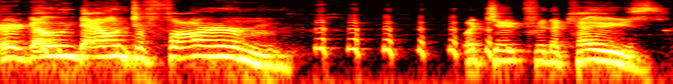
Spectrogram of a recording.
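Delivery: slow, high, hammed-up West Country yokel accent; terrible Cornish farmer accent. Host mocking Cornwall locals in a deliberately bad Cornish accent. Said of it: "doing a terrible accent like that".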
